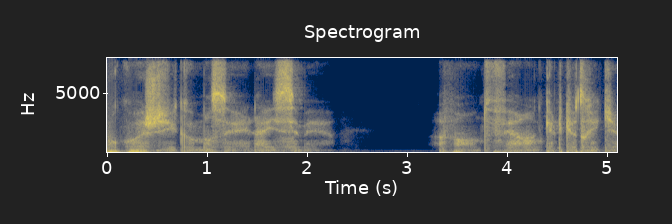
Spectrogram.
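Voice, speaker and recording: Whispering at a very slow pace, a man leaves long, frequent pauses, and his loudness swings widely. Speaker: new ASMR creator. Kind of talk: ASMR whisper introduction. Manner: whispered, soft-spoken.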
